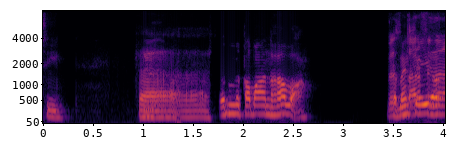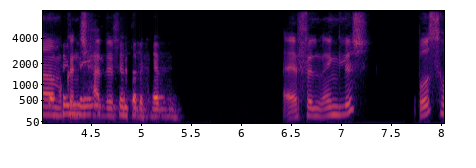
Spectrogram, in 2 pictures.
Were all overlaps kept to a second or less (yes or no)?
no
